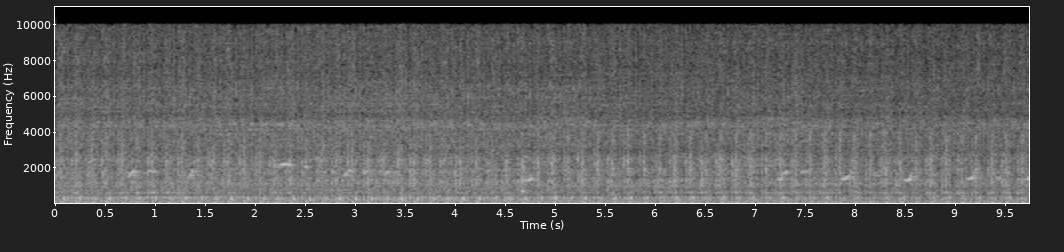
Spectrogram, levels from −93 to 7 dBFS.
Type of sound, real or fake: real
